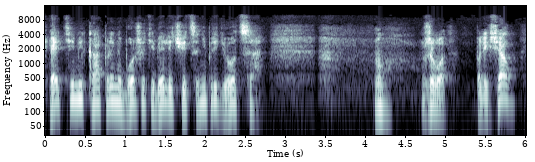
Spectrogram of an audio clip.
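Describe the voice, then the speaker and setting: A man voicing an excitable young male country doctor in an audiobook, exclaiming often. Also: mid-range voice, normal speed, breathy edge, dull audio, voice pushed up. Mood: agitated.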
